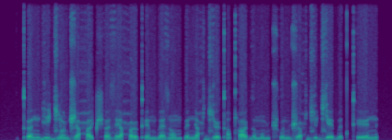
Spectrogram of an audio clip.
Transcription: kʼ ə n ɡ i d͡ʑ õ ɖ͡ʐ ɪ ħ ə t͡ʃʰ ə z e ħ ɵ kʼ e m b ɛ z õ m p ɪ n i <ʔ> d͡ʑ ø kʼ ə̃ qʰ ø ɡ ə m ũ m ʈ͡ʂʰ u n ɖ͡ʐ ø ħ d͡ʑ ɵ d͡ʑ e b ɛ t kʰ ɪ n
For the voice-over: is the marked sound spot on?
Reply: no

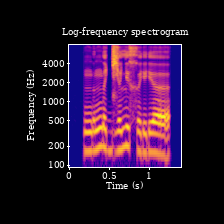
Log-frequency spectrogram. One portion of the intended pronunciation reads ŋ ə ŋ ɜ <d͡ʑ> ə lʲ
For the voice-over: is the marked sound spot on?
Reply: yes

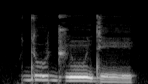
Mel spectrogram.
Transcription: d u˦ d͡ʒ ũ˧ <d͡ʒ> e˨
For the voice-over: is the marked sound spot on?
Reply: no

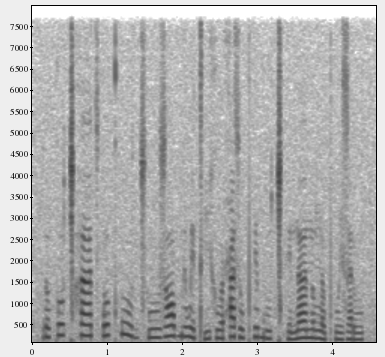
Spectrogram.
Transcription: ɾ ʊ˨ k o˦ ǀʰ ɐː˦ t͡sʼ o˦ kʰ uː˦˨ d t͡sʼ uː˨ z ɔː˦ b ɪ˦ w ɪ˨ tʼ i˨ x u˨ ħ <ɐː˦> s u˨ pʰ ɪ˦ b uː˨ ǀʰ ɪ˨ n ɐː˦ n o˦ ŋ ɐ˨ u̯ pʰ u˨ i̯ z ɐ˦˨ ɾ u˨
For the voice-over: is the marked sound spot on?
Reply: no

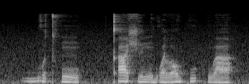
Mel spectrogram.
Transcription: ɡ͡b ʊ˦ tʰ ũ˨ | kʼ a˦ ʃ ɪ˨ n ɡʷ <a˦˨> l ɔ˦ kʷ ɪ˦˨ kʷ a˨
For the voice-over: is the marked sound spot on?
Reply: no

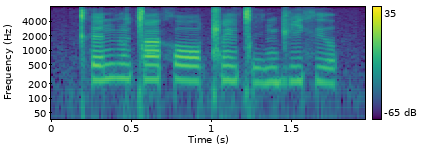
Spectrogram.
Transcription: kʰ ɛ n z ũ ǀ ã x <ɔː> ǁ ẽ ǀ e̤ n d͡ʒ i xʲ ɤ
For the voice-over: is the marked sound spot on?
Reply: yes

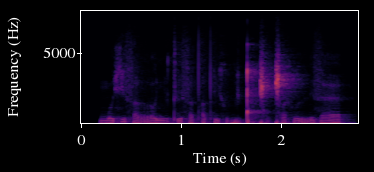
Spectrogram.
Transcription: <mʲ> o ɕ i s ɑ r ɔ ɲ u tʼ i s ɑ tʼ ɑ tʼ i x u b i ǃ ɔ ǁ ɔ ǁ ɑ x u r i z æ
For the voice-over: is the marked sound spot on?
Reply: no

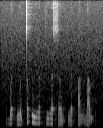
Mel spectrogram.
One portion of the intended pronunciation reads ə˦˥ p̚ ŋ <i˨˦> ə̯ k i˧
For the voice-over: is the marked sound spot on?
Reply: no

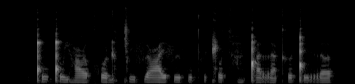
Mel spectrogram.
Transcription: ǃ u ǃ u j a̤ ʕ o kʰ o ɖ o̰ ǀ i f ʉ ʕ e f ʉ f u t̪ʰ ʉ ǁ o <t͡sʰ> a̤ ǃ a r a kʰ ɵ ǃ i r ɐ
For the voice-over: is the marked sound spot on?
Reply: yes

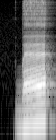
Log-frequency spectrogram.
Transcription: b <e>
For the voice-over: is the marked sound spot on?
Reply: no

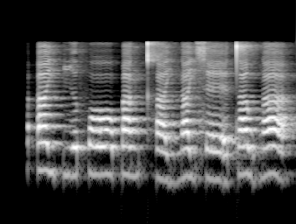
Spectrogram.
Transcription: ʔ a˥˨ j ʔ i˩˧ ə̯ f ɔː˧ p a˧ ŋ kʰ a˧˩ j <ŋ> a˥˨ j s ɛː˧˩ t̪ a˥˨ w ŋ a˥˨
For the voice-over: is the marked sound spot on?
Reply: yes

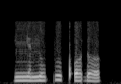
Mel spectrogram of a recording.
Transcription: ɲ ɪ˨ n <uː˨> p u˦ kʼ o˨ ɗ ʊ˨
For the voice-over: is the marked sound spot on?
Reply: no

